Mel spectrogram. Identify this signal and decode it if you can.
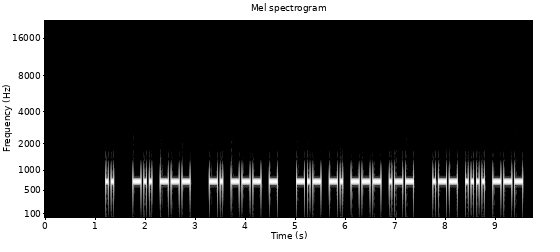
Morse code, heard as a keyed tone, about 22 wpm, 700 Hz. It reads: I DO NOT KNOW WHO
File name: practice / 22wpm / Build A Phrase - 5-Word Phrases - 22wpm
